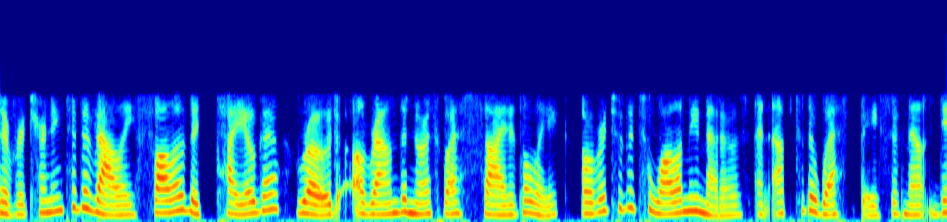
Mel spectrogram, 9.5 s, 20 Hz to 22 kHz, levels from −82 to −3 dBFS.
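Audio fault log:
Throughout: G.723.1 codec. The speech has been squeezed through a low-rate telephony coder that works in 30 ms frames, and the heavy damage fits a rate near 6.3 kbit/s. Nothing survives above about 3.8 kHz, so the speech sounds muffled and dull. The coder's model of the voice updates only once per frame, which smears quick transitions into a hoarse texture and leaves consonants blurred and indistinct.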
